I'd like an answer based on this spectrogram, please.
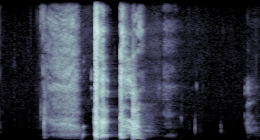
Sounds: Cough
